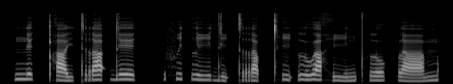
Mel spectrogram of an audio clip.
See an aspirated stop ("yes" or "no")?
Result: yes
